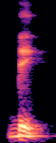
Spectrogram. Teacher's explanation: consoante oclusiva bilabial sonora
